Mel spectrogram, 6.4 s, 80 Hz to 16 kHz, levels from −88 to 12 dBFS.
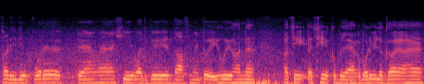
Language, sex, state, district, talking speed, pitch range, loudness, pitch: Punjabi, male, Punjab, Kapurthala, 190 wpm, 150-155 Hz, -12 LUFS, 150 Hz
